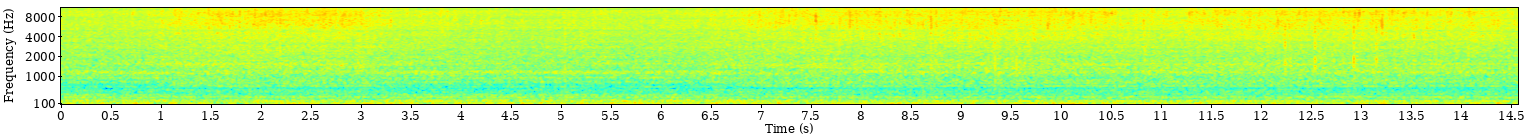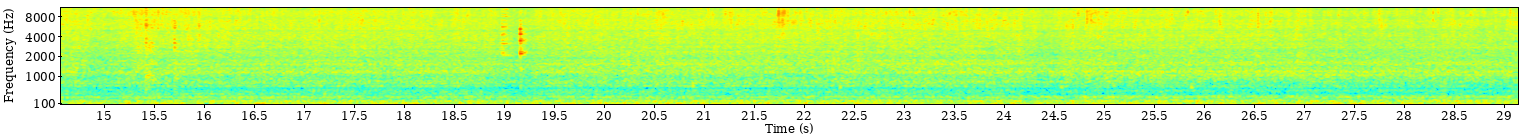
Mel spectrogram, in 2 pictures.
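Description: Beef, onions and blended red chilli paste sizzling in hot oil in a pan, steady throughout, over a steady low hum. A couple of light taps come through partway in.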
